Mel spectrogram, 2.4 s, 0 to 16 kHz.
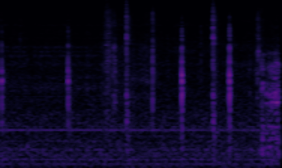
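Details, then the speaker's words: Druck (GE) DPI-620 calibrator power switch after repair with a small resistor glued on top as a spacer: crisp, light, positive clicks at irregular intervals; the switch now actuates properly. "and now it is no problem I think you hear it"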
